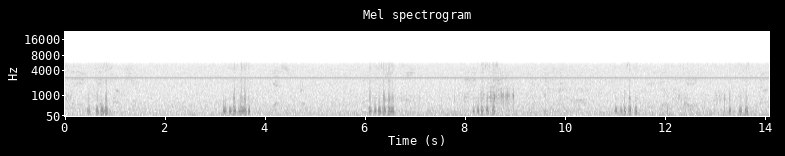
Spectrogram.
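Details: Buckeye the Boston Terrier asleep, snoring in a regular rhythm: pulsed, raspy bursts about every two and a half seconds, some a little louder, with a steady high whine underneath.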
